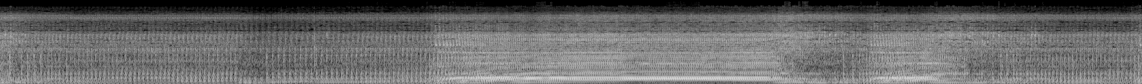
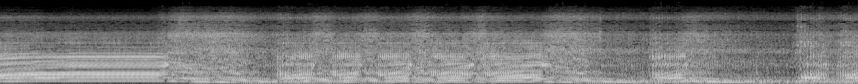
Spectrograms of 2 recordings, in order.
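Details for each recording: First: Lexmoto Valiant converted from EFI to carburettor: engine revs up twice but the note flattens and won't climb to a scream; suspected loose valve clearance, and owner also considers changing the jet from 105 toward 90. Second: Lexmoto Valiant motorcycle after an EFI-to-carburettor conversion, on the stand; the engine catches and revs climb and fall in quick blips, crisp and even, peaking higher than before. Valve issues are also noted.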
